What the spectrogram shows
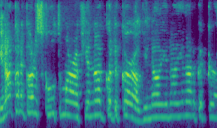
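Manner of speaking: put-on rapid, high-pitched scolding Italian accent. Recalling her mother's threat about not going to school, in her mother's Italian accent. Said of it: "trying to mimic my mother's Italian accent".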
